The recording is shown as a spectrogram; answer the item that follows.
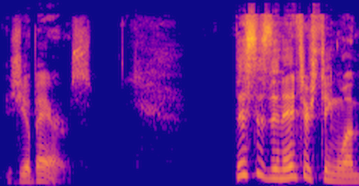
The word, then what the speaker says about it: Gilbert: the French population so it's not Gilbert's the current pronunciation I'm told is Geo bears this is an interesting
